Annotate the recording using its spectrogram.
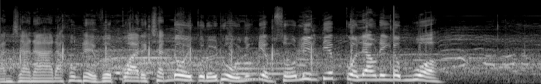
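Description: A large crowd cheers and claps loudly in an echoing hall.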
